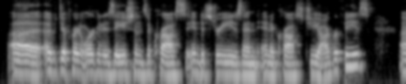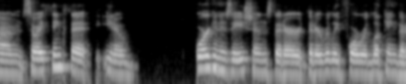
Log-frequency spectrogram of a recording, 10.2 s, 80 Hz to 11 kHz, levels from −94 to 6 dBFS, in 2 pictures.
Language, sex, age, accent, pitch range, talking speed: English, female, 40-59, American, 140-170 Hz, 150 wpm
